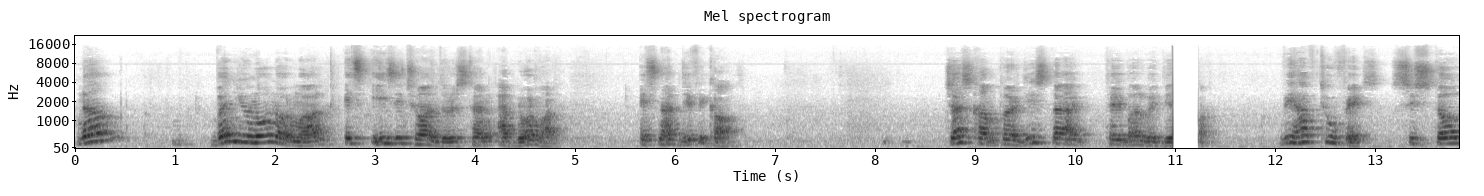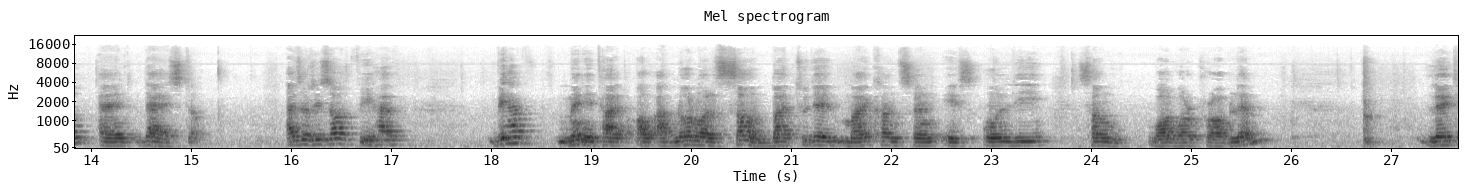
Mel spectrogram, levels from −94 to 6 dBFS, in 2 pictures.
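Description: The player likely ran short of buffered data, or had its playback thread held up, so it had nothing to send to the output for a moment. The result is a playback stall: the audio drops to silence mid-flow at 10.97 s and stays silent for about 260 ms, until 11.23 s, before carrying on. The gap is long enough to register as a clear break in continuity rather than a click.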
